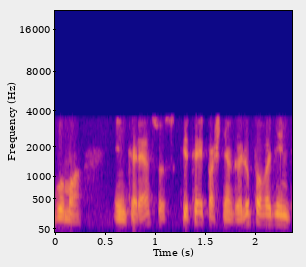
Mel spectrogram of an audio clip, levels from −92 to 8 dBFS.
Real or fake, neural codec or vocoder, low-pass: real; none; 3.6 kHz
